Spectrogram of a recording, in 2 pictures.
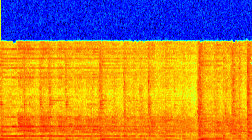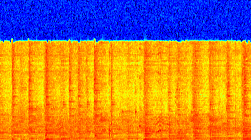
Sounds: Tender music, Music

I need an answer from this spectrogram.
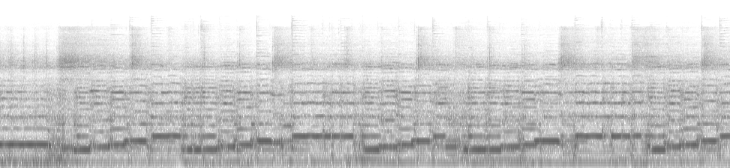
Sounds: Guitar, Musical instrument, Music

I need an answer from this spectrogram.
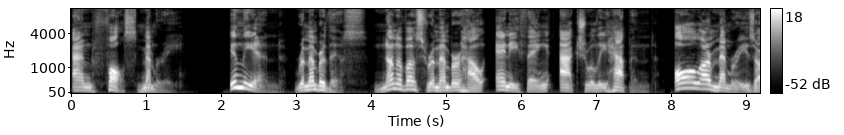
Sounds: Speech synthesizer

